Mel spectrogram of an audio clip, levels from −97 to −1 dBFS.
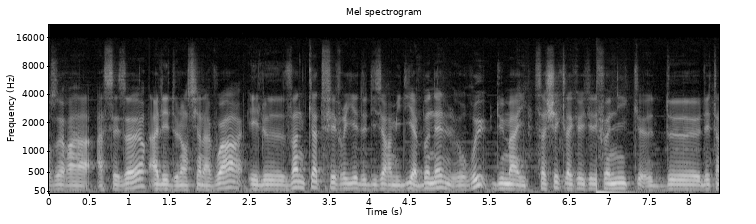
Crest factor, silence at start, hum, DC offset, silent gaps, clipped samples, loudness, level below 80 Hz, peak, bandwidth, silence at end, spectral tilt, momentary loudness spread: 18 dB; 0 s; none; under 0.1%; none; under 0.1%; -26 LUFS; -50 dBFS; -8 dBFS; 12.5 kHz; 0 s; -6.5 dB/octave; 5 LU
